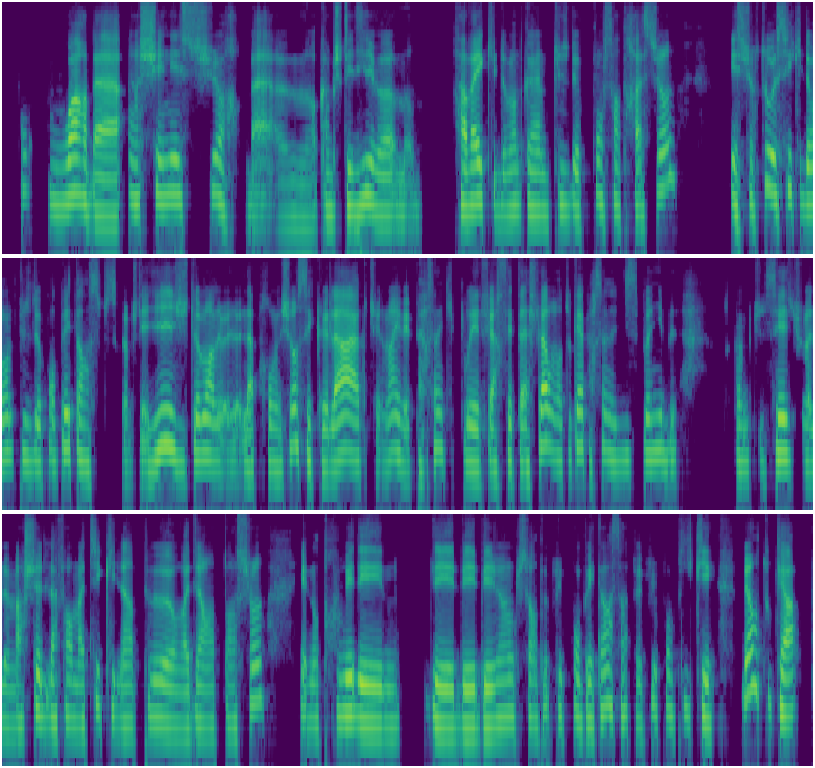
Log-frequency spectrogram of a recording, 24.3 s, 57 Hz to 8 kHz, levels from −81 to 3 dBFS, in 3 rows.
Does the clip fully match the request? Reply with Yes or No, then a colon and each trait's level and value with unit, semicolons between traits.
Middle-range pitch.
Yes: medium, 160 Hz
